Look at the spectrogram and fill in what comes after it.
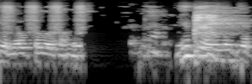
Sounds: Sniff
